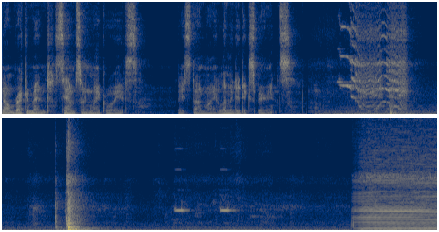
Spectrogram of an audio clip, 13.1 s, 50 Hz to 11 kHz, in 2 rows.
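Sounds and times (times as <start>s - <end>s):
microwave loud steady buzz: 11.7s - 13.0s.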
